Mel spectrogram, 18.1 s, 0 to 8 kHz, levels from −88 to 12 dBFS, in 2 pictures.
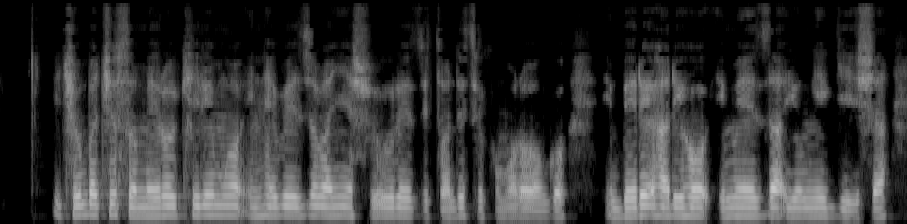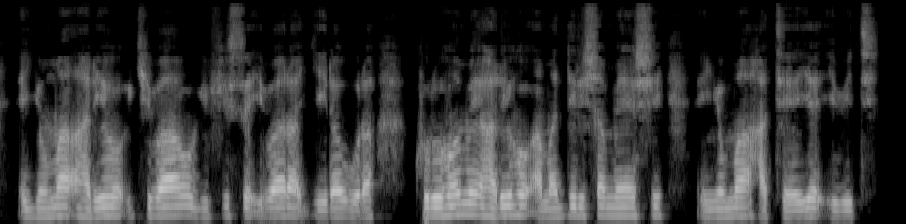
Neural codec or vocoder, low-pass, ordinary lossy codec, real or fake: none; 7.2 kHz; MP3, 32 kbps; real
